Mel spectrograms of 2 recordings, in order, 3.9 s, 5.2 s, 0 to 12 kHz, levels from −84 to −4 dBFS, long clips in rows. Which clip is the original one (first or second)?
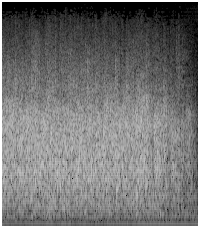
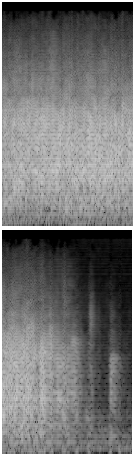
first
